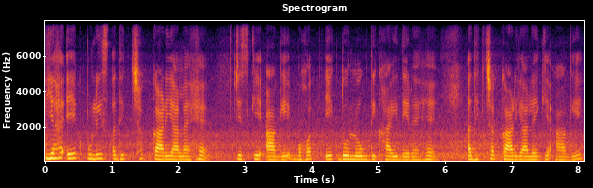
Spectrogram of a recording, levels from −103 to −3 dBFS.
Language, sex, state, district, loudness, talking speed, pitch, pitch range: Hindi, female, Bihar, Gopalganj, -19 LUFS, 155 wpm, 200 Hz, 190-215 Hz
